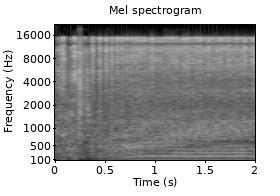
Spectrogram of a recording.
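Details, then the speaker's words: 2007 Toro mower with a Tecumseh engine. Primed three times, it fires on one pull and settles into a steady, even high buzz with no surging or misses; it runs and drives properly. "Yeah, fires up 1 pull. Runs good, drives good too."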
